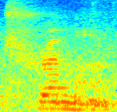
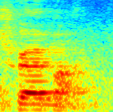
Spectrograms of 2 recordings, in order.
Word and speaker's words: Tremont: In Boston, we call it Tremont Street, not Tremont, not okay.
